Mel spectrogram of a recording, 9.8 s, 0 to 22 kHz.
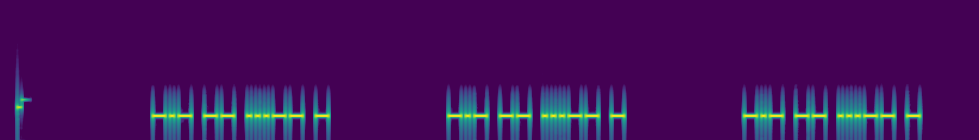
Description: Morse code, heard as a keyed tone, about 28 wpm, 700 Hz. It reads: KM3T KM3T KM3T
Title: Call Signs Repeated 2x - 28wpm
